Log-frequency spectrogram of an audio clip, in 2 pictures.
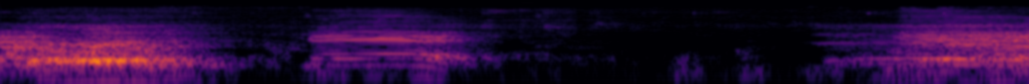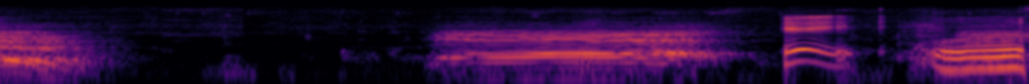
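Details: Penned calf crying for its mother after being separated from her: four long, wavering moos with quiet gaps of a second or two between them, ending in a sharp, cracking bleat.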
